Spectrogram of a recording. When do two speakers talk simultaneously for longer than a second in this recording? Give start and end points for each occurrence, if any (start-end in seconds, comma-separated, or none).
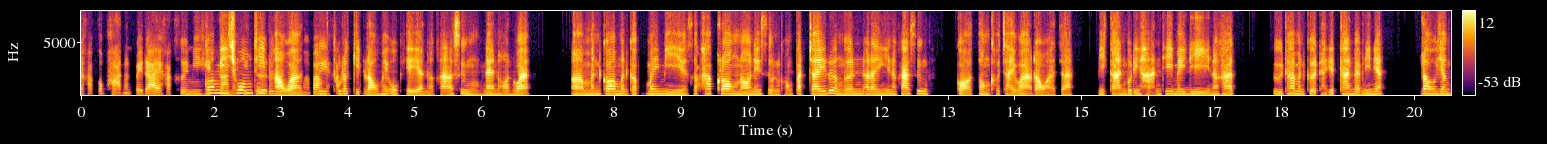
1.9-3.7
